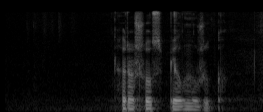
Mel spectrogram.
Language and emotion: Russian, neutral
